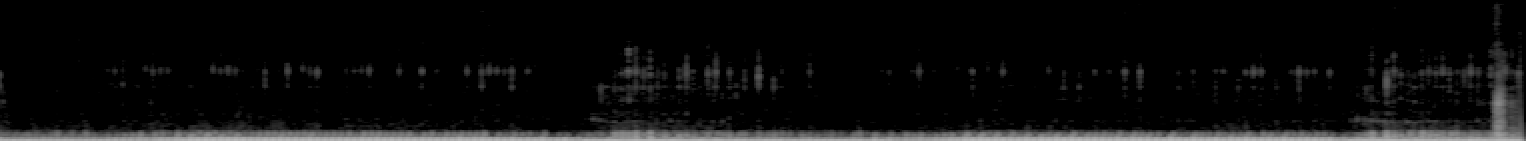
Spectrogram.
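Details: Cat purring loudly in a deep, steady vibrating drone, breath cycles audible as slight dips in loudness around the fourth and sixth seconds, with a brief rustle near the end.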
